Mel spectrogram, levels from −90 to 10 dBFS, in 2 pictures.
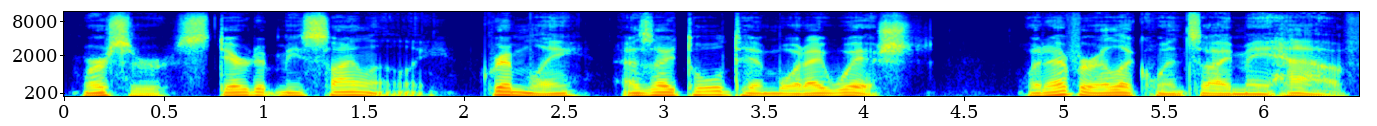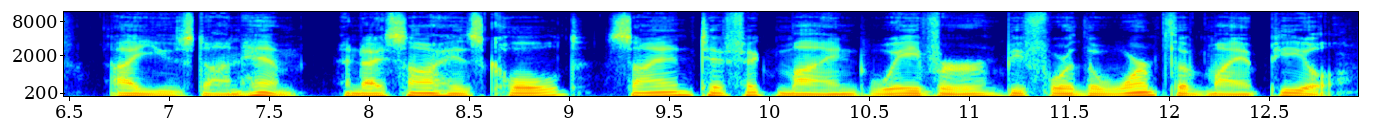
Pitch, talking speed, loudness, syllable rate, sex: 105 Hz, 165 wpm, -19 LUFS, 4.5 syllables/s, male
